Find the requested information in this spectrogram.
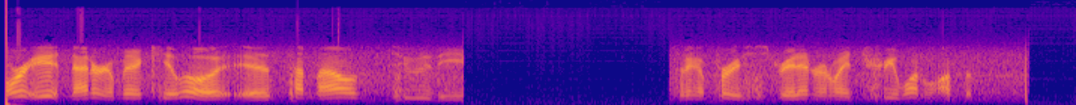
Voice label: Airports 122.7, Radio; KSTE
